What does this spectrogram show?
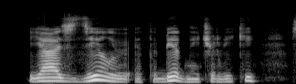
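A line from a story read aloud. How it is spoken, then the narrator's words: Plain. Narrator (Russian): сказал Бастиан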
